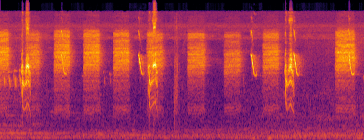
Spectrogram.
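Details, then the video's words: Long-tailed shrike calling in the wild, recorded as a bird-luring sound: spaced rasping squawks, roughly two per second, some with sharp rising and falling whistled strokes, against a quiet background. "SUARA ASLI PIKAT CENDET,PENTET ALAM LIAR"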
